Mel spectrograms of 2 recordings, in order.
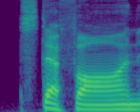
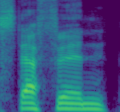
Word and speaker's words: Stephen: They pronounced his name wrong. They called him Stefan instead of Stephen, and they didn't correct it.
